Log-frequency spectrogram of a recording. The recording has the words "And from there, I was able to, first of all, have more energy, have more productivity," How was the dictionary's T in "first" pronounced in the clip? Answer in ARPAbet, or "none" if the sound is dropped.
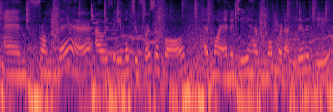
T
